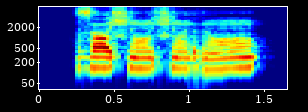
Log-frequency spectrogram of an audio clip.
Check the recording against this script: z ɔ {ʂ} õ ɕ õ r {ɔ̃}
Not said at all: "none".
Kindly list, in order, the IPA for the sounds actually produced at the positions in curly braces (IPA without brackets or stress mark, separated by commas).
ɕ, õ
